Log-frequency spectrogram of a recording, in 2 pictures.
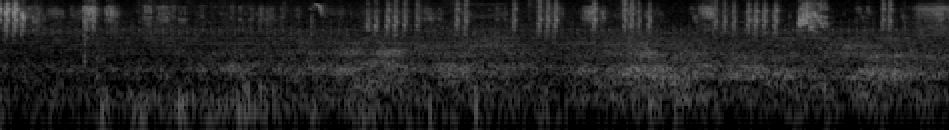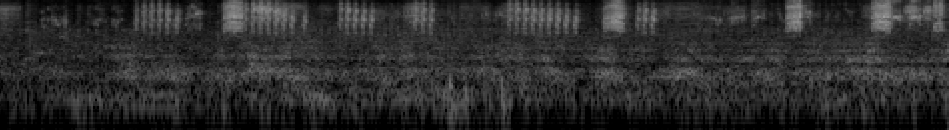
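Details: White-cheeked starlings feeding, finishing the food in no time: frequent harsh, grating call bursts, many close together, over a steady rushing background noise.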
